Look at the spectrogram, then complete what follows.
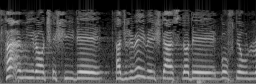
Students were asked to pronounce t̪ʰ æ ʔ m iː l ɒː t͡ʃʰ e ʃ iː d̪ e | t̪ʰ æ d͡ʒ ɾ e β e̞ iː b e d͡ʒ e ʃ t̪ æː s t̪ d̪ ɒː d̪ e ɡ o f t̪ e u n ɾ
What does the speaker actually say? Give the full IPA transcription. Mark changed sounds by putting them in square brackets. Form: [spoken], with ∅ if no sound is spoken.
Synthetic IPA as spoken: t̪ʰ æ ʔ m iː [ɾ] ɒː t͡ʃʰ e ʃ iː d̪ e | t̪ʰ æ d͡ʒ ɾ e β e̞ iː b e [∅] e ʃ [d̪] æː s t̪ d̪ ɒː d̪ e ɡ o f t̪ e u n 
